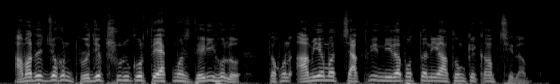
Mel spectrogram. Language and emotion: Bengali, fearful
